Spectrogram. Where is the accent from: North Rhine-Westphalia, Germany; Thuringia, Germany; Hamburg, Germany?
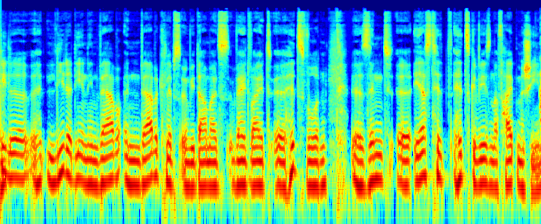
Hamburg, Germany; als äh, Hamburger Westler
